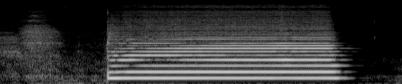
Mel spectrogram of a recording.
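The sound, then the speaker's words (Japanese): A shakuhachi bamboo flute of the standard 1.8-shaku (isshaku-hassun) length, blown normally, sounds a single long D (re) note, steady and loud with a rich, reedy tone, held for a couple of seconds before stopping abruptly, with no talking. “これ普通に吹くと、ドレミファソアシドのレの音がなるんですね。”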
